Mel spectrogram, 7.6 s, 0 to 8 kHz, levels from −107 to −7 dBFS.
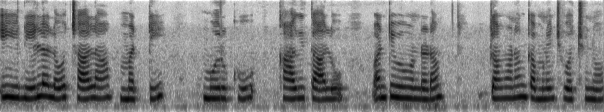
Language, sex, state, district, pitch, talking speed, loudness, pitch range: Telugu, female, Andhra Pradesh, Anantapur, 260 Hz, 80 wpm, -17 LUFS, 245-275 Hz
